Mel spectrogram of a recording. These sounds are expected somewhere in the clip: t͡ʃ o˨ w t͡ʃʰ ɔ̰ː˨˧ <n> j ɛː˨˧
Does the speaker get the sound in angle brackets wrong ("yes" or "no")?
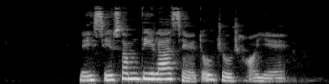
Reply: yes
